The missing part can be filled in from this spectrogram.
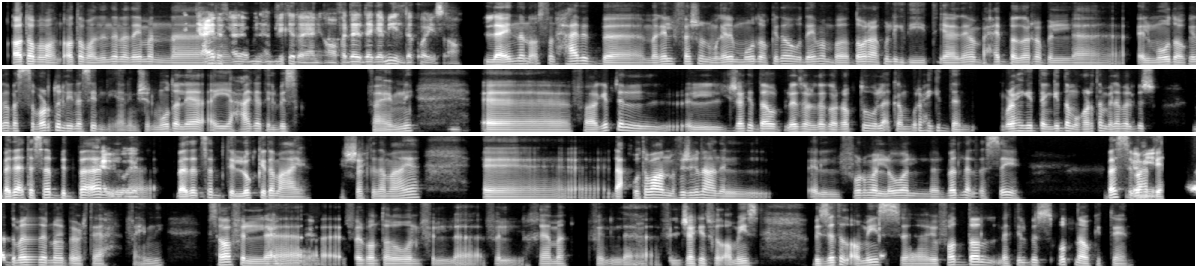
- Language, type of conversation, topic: Arabic, podcast, إزاي توازن بين الراحة والأناقة في لبسك؟
- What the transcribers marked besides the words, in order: tapping; in English: "الfashion"; in English: "الblazer"; unintelligible speech; in English: "الlook"; in English: "الformal"; other background noise; unintelligible speech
